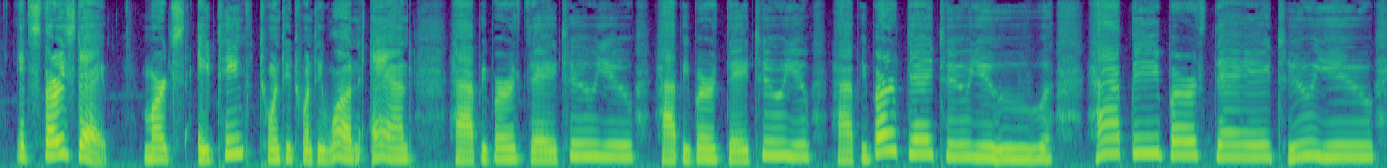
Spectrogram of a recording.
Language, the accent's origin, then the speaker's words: English; Wisconsin, United States; now in San Francisco, United States; Did I say my home state, Wisconsin?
